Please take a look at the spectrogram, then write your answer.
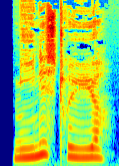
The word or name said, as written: minestryger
